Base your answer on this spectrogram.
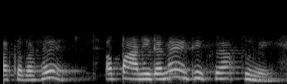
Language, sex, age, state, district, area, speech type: Odia, female, 45-60, Odisha, Angul, rural, conversation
